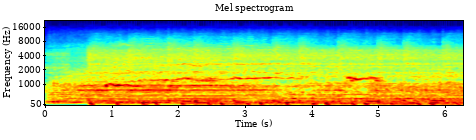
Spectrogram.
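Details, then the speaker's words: Wrecked Ducati Panigale being rebuilt, started after an unplugged part was plugged back in. It catches after a short crank and settles into a steady, lumpy twin-cylinder idle, with music over it. Smoke comes from several places, source unknown, but it runs. "At this point, I'm just happy it started."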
